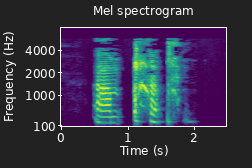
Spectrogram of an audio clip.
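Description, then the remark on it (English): A few dry coughs: a throaty, voiced hack followed by two sharper, raspy bursts, each under half a second, with brief pauses between and no talking, during a Bible sermon. “As I said, I'm still trying to get over this dry cough.”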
